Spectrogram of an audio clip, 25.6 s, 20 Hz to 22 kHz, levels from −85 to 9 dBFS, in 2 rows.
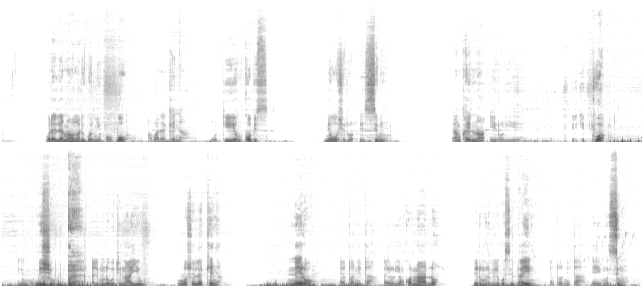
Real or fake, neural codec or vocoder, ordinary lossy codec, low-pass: real; none; none; none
